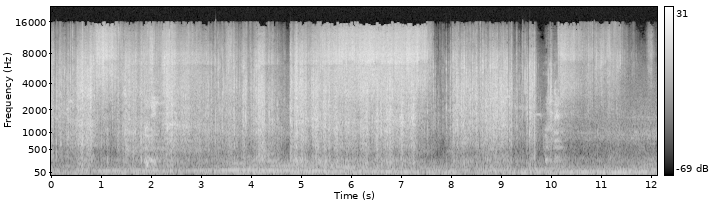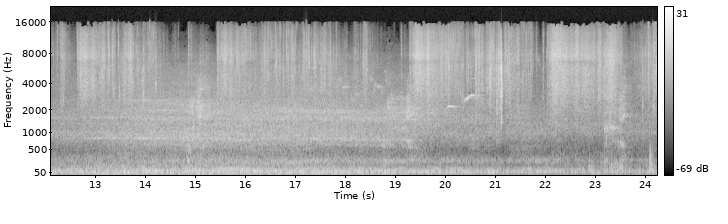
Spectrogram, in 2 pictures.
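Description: Rustling and crackling of sunflower seeds being shaken from a plastic seed bag and scattered onto garden soil, with hand rustling in the bed. A steady low rumble runs underneath.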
